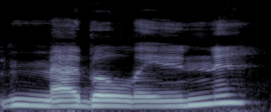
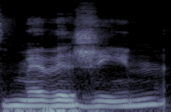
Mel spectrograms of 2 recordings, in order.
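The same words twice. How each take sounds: First: It is said with an American English pronunciation. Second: It is said with a Colombian Spanish pronunciation. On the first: "in America it's called Medellin" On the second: "it's Medellin apparently in Colombia"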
